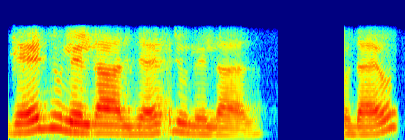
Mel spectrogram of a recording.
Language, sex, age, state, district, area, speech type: Sindhi, female, 60+, Gujarat, Surat, urban, conversation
